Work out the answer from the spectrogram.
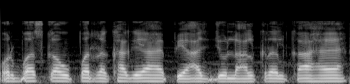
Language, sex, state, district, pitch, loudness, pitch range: Hindi, male, Jharkhand, Ranchi, 145 Hz, -14 LUFS, 140-150 Hz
